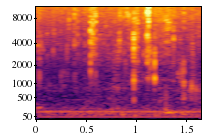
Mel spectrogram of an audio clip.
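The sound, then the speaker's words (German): Faint, scattered clicks and light metallic rattles from a dog leash, a few irregular taps over a low steady hum, with no one talking. “Hundeleine, da schneiden wir raus.”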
